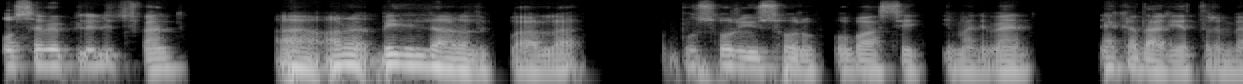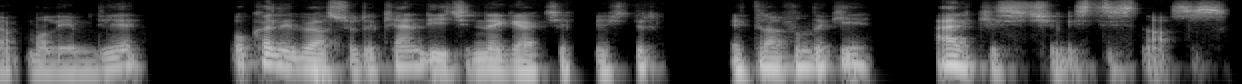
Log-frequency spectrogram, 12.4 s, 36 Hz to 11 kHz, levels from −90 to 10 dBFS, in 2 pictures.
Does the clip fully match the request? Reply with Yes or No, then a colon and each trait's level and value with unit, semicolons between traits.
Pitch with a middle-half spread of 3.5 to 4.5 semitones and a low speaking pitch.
Yes: average, 4.1 semitones; low, 100 Hz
